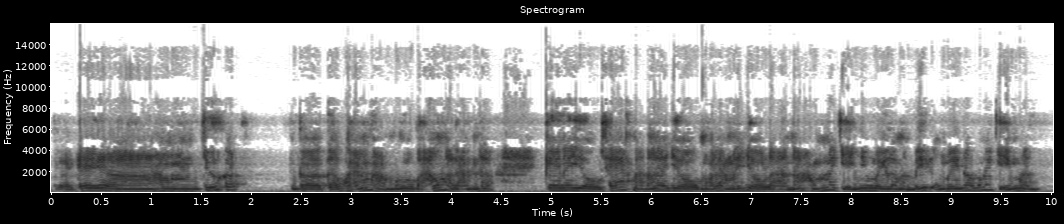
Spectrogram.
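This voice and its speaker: A woman's voice: mid-range voice, fairly quick, fairly bright tone, rough recording. A middle-aged woman, telling her own story in casual, rambling talk and often repeating her words.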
